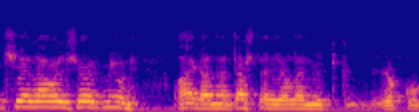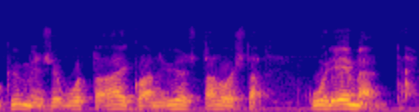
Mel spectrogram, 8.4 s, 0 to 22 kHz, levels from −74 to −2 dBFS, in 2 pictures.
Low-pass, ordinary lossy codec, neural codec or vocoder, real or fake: 10.8 kHz; none; none; real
